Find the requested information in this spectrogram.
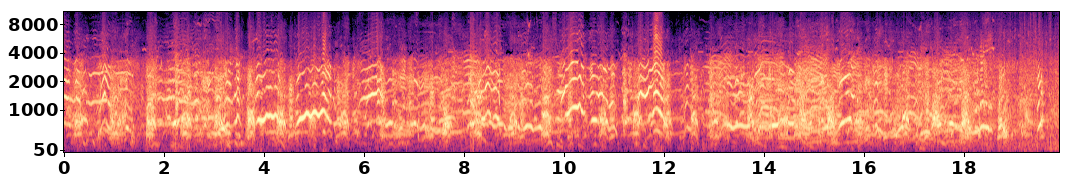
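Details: Four-dog Husky teams at a January 2016 sled start in Rendlesham, captured on analogue cassette: a dense, unbroken chorus of excited yips, barks and howl-like whines from many dogs at once.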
